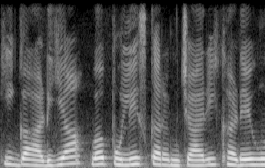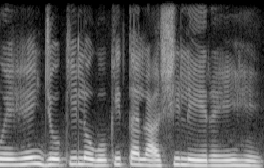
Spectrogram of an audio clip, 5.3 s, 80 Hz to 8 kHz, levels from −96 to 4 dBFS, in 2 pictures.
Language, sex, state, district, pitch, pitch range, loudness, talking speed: Hindi, female, Rajasthan, Jaipur, 260 Hz, 240-280 Hz, -12 LUFS, 180 wpm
